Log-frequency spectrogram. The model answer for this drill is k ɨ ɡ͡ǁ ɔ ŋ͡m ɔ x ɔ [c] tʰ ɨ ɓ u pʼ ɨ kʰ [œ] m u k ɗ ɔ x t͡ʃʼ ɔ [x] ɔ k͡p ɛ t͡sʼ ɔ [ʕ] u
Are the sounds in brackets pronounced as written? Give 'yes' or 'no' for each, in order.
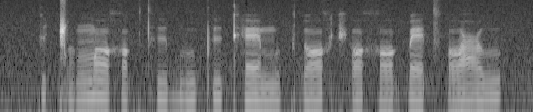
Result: no, no, yes, yes

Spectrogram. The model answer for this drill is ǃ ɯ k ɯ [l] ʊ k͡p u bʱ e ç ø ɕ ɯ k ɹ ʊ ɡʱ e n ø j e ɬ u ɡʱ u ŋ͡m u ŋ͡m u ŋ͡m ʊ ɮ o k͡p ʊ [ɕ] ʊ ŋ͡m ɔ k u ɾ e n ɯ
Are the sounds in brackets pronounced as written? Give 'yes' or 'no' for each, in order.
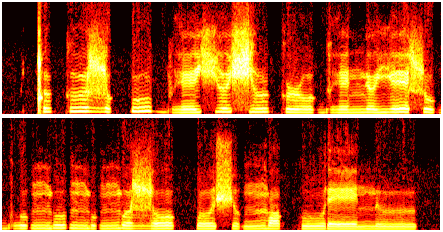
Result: no, no

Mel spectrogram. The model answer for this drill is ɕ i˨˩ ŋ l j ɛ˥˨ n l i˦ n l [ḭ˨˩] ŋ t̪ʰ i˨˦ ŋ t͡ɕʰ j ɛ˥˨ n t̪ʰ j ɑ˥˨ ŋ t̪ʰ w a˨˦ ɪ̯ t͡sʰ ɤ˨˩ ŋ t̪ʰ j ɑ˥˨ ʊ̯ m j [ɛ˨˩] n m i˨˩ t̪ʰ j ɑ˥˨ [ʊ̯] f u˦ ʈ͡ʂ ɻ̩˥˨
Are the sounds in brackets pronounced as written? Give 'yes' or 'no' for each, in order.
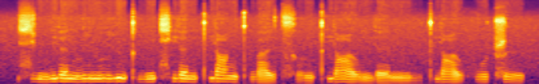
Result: no, no, yes

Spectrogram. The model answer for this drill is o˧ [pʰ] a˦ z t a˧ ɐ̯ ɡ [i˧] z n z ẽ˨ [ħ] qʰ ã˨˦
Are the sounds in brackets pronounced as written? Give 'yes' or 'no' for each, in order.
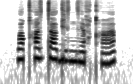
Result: no, no, yes

